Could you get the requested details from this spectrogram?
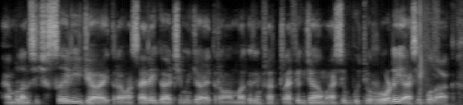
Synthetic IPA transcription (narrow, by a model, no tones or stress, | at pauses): ɛmbʲulɐnsit͡ʃʰi̥səːɾiːd͡ʒaːjit̪ɾaːʋãːsaːɾeːɡaːʈt͡ʃʰimid͡ʒaːjit̪ɾaːʋãːmɐɡɐɾimsaːɾʈɾɛːfʰikd͡ʒaːma̰ːsibut̪ʰuɾoːɖəjaːsibulaːk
